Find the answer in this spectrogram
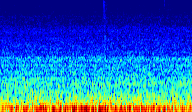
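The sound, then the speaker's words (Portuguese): Steady low rumble inside a moving car with sport suspension, set slightly lower, a constant droning road and engine noise with a faint hiss on top, with no voices and no change in level. “E, e, esse carro que a gente está tá andando, como ele tem suspensão esporte, né, um pouquinho mais baixo, é, é chato de, de lidar com ele no dia a dia.”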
